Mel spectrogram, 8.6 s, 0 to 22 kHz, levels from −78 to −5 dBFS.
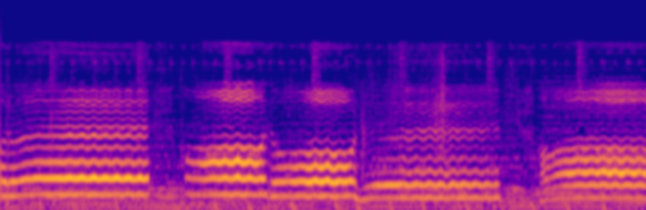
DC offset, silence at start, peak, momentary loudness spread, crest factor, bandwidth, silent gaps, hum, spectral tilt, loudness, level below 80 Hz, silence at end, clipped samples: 0.2%; 0 s; -6 dBFS; 15 LU; 14 dB; 10 kHz; none; none; -5 dB/octave; -21 LUFS; -46 dBFS; 0 s; under 0.1%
